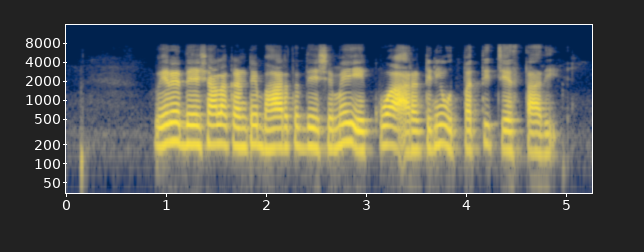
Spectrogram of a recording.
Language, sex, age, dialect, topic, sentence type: Telugu, female, 18-24, Telangana, agriculture, statement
